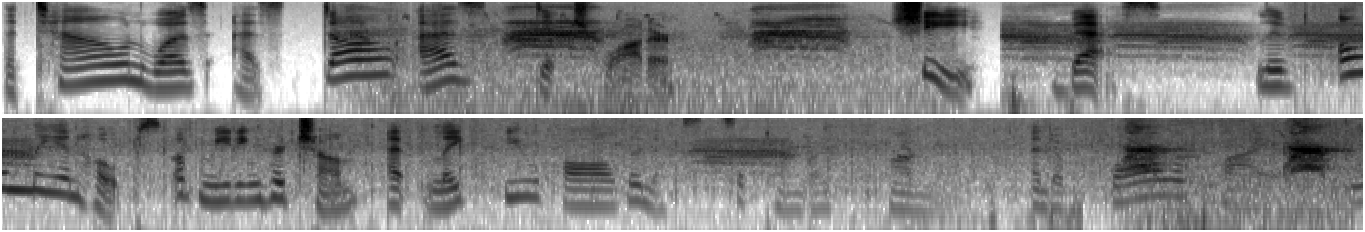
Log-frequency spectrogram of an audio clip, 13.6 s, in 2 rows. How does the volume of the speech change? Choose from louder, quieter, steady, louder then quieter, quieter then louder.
quieter.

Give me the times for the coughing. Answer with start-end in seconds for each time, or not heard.
not heard.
